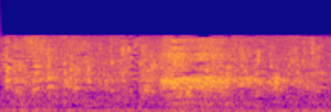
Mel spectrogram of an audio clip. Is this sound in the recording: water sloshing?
yes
